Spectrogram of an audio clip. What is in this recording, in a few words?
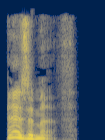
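"azimuth", British English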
